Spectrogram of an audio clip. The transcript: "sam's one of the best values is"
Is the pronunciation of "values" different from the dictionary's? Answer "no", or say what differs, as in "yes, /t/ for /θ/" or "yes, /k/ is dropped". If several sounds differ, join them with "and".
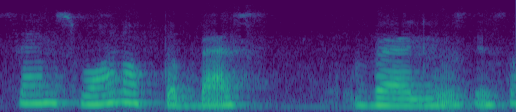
no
